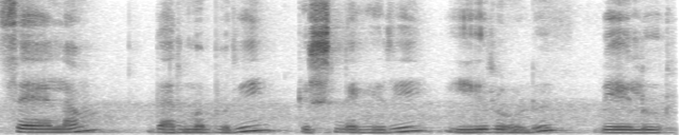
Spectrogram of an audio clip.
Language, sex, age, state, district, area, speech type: Tamil, female, 60+, Tamil Nadu, Salem, rural, spontaneous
